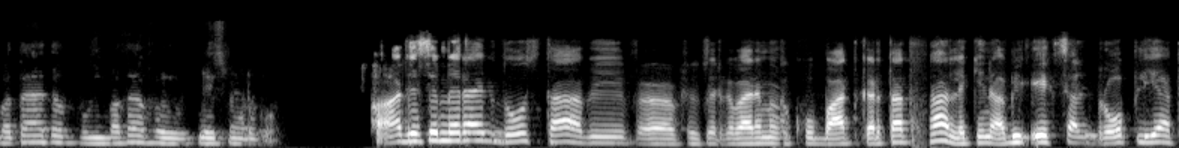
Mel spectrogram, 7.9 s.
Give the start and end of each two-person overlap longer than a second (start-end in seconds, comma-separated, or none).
none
